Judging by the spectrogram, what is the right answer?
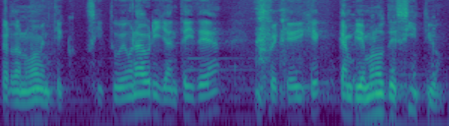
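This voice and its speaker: A man giving a testimony at a church service, telling his part of the story calmly and with self-deprecating humor. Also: mid-range voice, fairly quick. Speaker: pastor.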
